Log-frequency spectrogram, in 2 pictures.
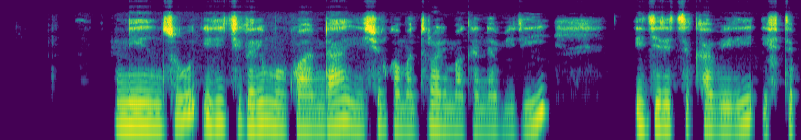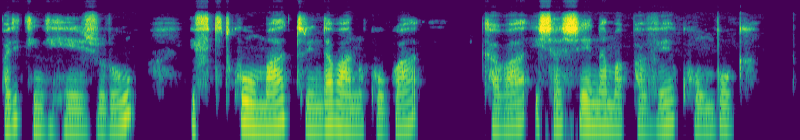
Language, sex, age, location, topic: Kinyarwanda, female, 18-24, Kigali, finance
